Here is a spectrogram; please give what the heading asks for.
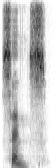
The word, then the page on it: sense: British English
